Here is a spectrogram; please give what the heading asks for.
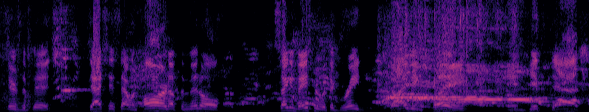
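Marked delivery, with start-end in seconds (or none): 1.3-8.7 louder and much higher, peaking on Dash; excited call. Real, not acted. Dad calling his son's youth game live, excited call. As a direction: call the diving stop with rising excitement.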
